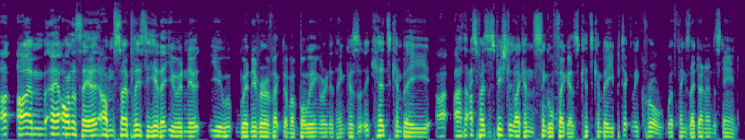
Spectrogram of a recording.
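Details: Adult male speaker; normal speech.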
